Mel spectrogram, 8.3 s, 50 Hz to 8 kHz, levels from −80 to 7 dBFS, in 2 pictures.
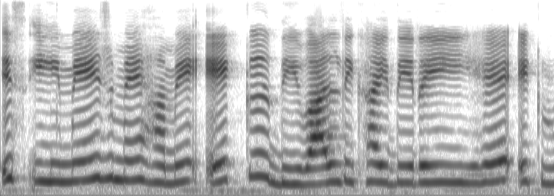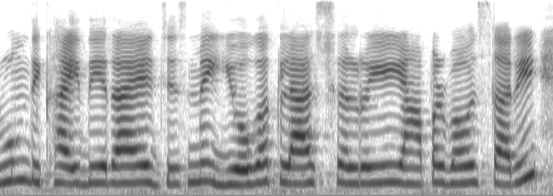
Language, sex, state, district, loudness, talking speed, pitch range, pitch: Hindi, female, Bihar, East Champaran, -17 LUFS, 190 wpm, 250-275 Hz, 260 Hz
